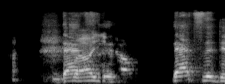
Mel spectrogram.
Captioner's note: laughter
